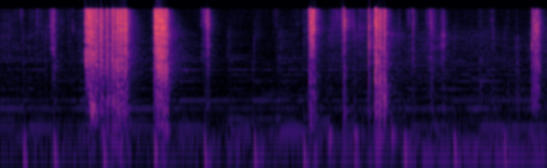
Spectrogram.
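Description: Painter's masking tape being pulled off the roll and pressed along the edges of a wooden rifle stock. There is a longer rasping pull about a second in, then several short sharp pulls and tears.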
